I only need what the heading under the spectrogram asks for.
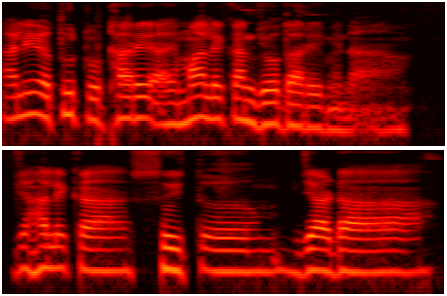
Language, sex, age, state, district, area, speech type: Santali, male, 45-60, Jharkhand, Bokaro, rural, spontaneous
